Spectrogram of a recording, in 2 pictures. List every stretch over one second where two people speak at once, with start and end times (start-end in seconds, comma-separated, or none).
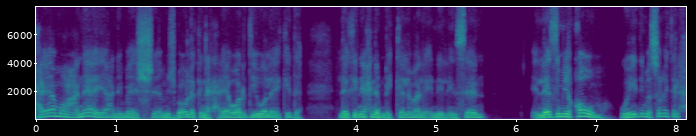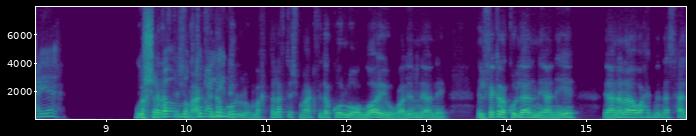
9.4-10.7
